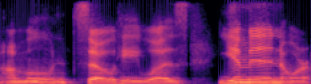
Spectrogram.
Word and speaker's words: Amun: how in marow you say the Divine name amoon so he was Yemen or Amun in Egypt but it is pronounced Amman um in marow and what I meant to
